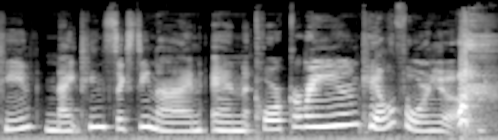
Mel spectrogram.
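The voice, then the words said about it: Put-on Southern US accent. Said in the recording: “I can only say it in a southern accent”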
